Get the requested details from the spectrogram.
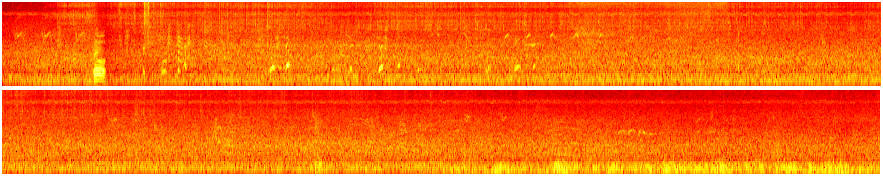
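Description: Skateboard wheels roll and rumble over rough asphalt.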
